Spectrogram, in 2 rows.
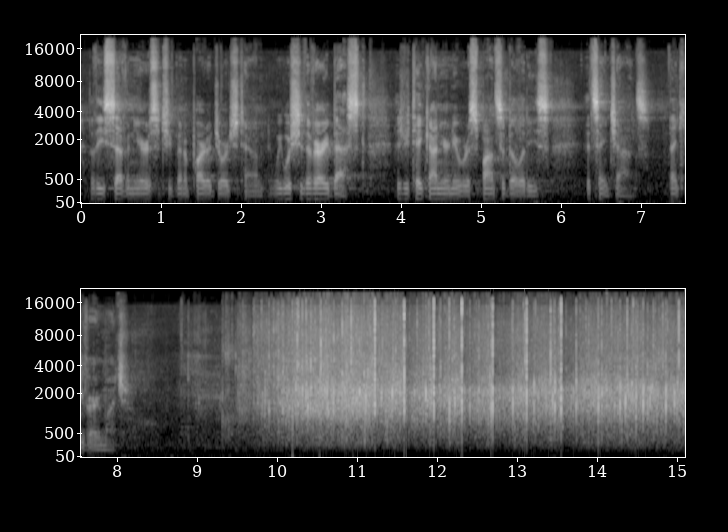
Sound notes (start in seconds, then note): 9.2 applauding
